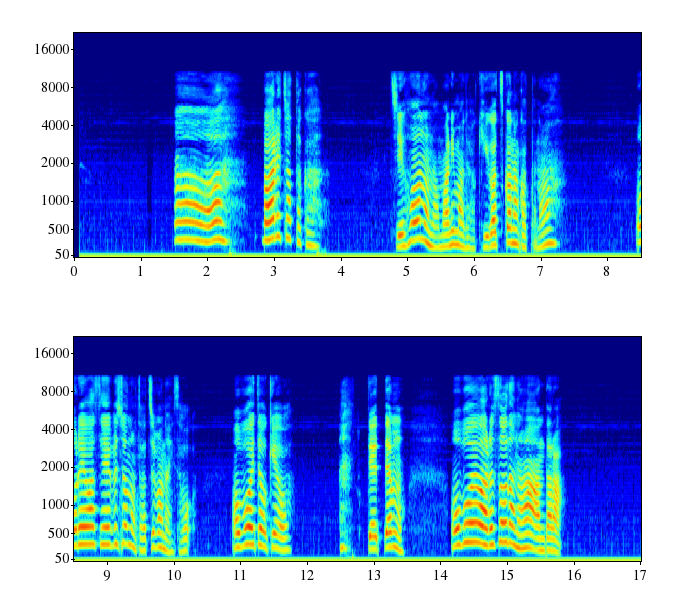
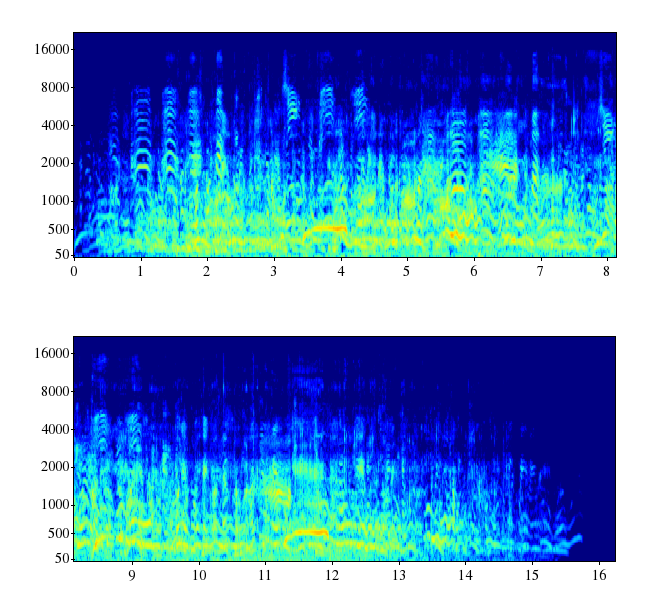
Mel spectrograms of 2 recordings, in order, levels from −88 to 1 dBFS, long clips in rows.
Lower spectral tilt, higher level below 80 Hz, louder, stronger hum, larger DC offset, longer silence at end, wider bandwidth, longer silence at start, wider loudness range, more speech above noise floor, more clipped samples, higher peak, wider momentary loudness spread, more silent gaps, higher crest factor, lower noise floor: second, -4 dB/octave vs -5.5 dB/octave; about the same, -58 dBFS vs -54 dBFS; first, -21 LUFS vs -33 LUFS; neither; first, 1% vs under 0.1%; first, 1.2 s vs 0.8 s; second, 11 kHz vs 16 kHz; first, 1.5 s vs 0 s; about the same, 5 LU vs 6 LU; first, 42 dB vs 31 dB; neither; first, -4 dBFS vs -16 dBFS; first, 16 LU vs 13 LU; neither; about the same, 20 dB vs 16 dB; about the same, -63 dBFS vs -63 dBFS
